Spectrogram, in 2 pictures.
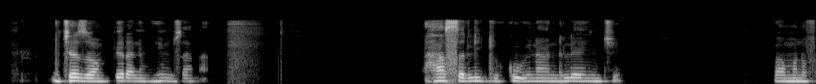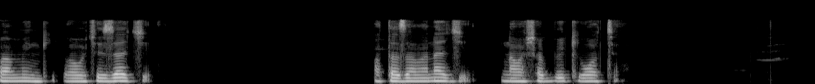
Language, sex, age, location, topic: Swahili, male, 25-35, Wajir, government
